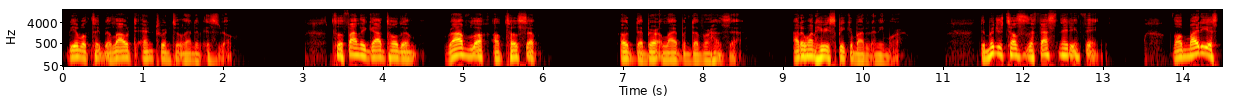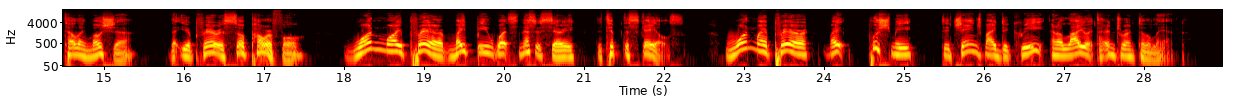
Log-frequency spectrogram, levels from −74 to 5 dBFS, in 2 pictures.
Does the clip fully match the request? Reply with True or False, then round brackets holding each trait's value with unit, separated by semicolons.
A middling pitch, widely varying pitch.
False (125 Hz; 7.4 semitones)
